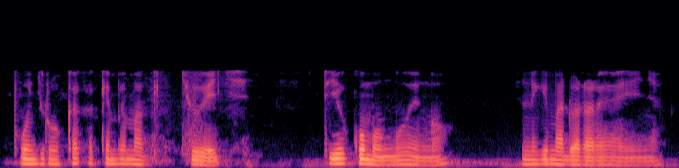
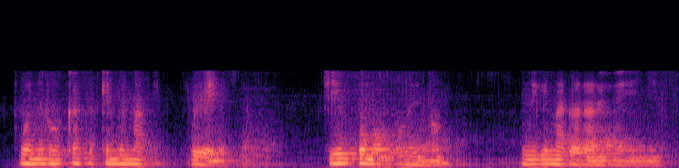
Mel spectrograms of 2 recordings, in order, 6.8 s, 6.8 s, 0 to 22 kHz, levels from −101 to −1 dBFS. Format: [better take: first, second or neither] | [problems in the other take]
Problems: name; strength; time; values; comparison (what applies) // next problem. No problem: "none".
first | noise reduction (neural separator model SepFormer DNS4)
